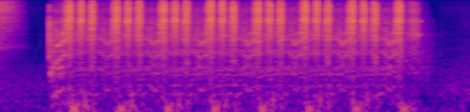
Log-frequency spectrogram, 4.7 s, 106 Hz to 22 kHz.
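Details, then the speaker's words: Long-neglected skid steer diesel, wet compression test with oil put down cylinders: even cranking chuff about twice a second, no fire; reading falls to 140-150 then just over 100 as oil passes by; rings possibly stuck or broken. "that time it's only up to 150 maybe 140. one more time yep just over a hundred so the oil in the cylinders that we just put down it is now passed through and has gotten out"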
